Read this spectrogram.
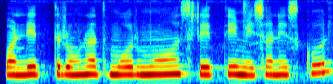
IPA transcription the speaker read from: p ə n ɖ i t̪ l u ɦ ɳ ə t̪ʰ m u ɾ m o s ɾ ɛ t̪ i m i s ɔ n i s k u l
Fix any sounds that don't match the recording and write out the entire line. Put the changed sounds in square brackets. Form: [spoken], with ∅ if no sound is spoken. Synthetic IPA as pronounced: p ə [ɳ] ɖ i t̪ [ɾ] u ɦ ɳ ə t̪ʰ m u ɾ m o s ɾ [i] t̪ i m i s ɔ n i s k u l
